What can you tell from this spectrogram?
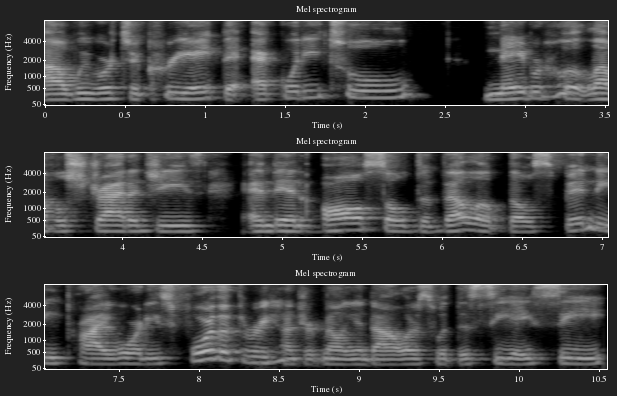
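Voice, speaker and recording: With lively intonation, a woman speaks at a moderate pace in a fairly low voice. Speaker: city staff presenter. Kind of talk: public meeting presentation. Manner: hesitant, many fillers.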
